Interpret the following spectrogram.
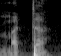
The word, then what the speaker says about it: Maddah: Here, Maddah. Okay, which makes a letter very long. You pronounce it, it's elongated.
